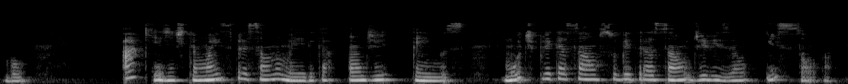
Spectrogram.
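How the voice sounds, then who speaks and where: A woman with a Brazilian Portuguese accent explains exam math one step at a time, pausing to check in with the viewer. Her voice is dark and mellow with a gravelly edge. The recording sounds dull and lo-fi. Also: mid-range voice. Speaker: math teacher.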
